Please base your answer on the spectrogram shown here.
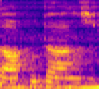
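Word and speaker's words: L'Hôpital: based on hospitals rule actually we pronunciate this as laputan's rule so let us go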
